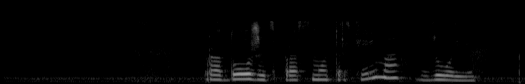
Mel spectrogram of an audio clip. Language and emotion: Russian, neutral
